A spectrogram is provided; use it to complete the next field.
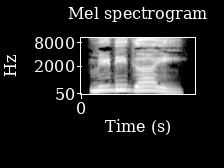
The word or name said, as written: ಮೋಟಕೆಯ್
